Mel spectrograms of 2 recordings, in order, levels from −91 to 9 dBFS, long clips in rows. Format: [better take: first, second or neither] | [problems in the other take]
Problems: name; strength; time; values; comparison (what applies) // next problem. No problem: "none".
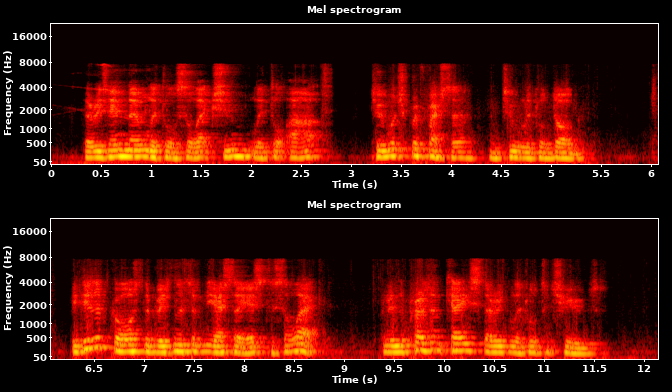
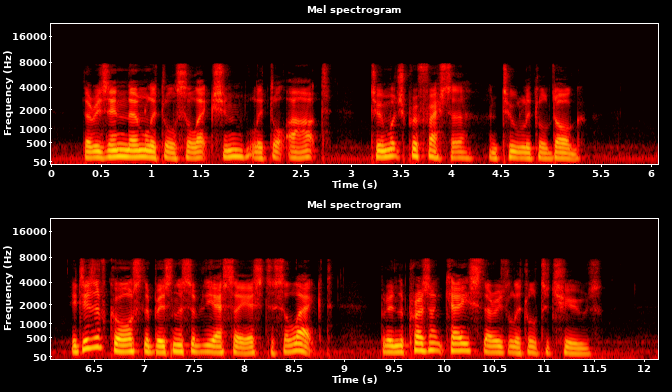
second | noise reduction (neural separator model SepFormer DNS4)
